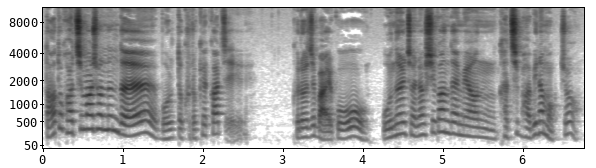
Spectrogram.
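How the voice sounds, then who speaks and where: A woman voicing a calm, playful young male office coworker who teases gently. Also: mid-range voice, normal speed. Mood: teasing. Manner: teasing, gently joking.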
